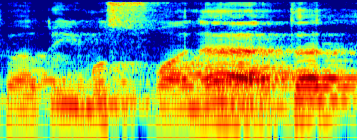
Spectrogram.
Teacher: ادغام شمسی ہوگا، بیچ میں واو الف لام نہیں پڑھیں گے. فاقیموا الصلاۃ صاد پر پڑھیں گے، لام کو دو حرکات لمبا کریں گے، واو نہیں پڑھیں گے.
